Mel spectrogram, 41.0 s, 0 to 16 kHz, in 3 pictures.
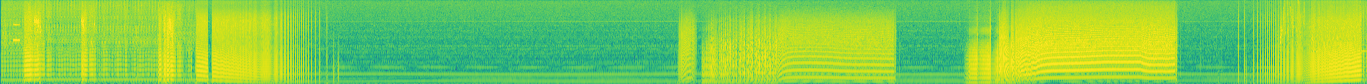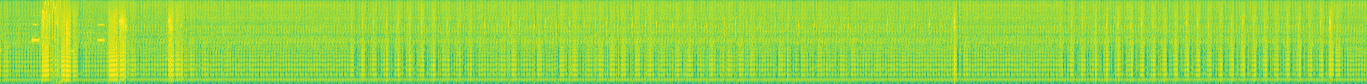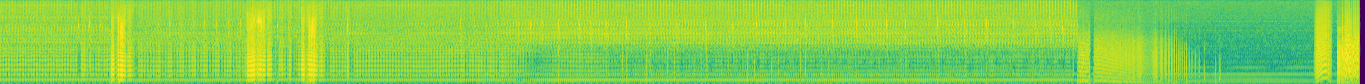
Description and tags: Recordings made with my Zoom H2 and a Maplin Telephone Coil Pick-Up around 2008-2009. Some recorded at home and some at Stansted Airport.
bleep, buzz, coil, electro, field-recording, magnetic, pickup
